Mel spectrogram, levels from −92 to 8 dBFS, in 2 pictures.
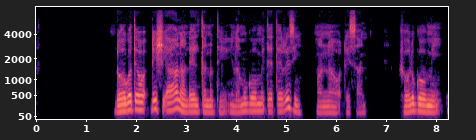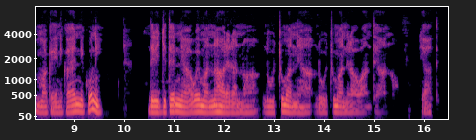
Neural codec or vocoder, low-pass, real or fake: none; 7.2 kHz; real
